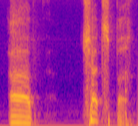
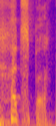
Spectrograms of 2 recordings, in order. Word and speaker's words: chutzpah: Anyway, Donald Trump was introduced to the Republican Jewish Coalition Thursday by a supporter who touted the presidential candidate's chutzpah. – Nope. – Did I say that right? – I think it's chutzpah. Chutzpah. Sorry. The C is silent.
